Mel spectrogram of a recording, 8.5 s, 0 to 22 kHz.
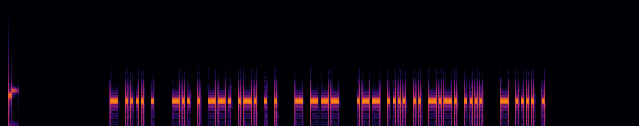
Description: Morse code, heard as a keyed tone, about 34 wpm, 700 Hz. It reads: THE DEGREE TO WHICH THE
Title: Sets of 5 Words Encore2 35wpm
